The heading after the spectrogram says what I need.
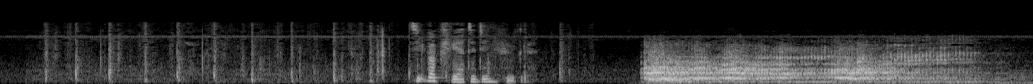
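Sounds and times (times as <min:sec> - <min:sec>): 
speech: 0:04.1 - 0:05.4
tiger roaring: 0:06.4 - 0:10.1.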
